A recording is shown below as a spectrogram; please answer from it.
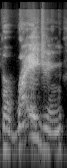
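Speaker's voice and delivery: "barraging" with a long "ray" middle, drawn out; unsure pronunciation. Real, not acted. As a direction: say "barraging" to rhyme with "raging". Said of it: "Is it barraging or barraging?".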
